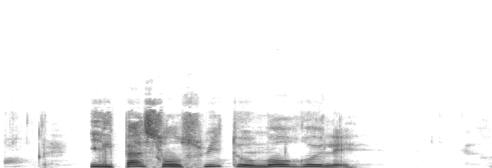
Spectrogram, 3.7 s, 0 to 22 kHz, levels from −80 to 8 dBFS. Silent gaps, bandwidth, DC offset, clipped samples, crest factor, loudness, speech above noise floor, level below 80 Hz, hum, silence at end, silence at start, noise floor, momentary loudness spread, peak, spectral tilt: none; 9.4 kHz; under 0.1%; under 0.1%; 18 dB; -17 LUFS; 57 dB; -62 dBFS; none; 1.05 s; 0.7 s; -74 dBFS; 10 LU; -2 dBFS; -4 dB/octave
